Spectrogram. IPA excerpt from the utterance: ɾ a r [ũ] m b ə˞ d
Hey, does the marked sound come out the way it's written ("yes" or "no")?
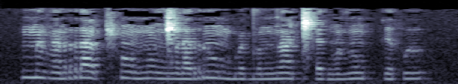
yes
